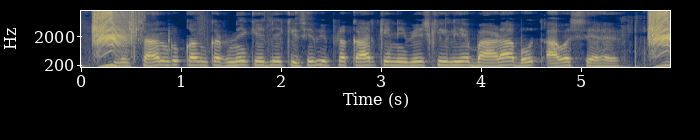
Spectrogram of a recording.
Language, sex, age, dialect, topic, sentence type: Hindi, male, 18-24, Kanauji Braj Bhasha, banking, statement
